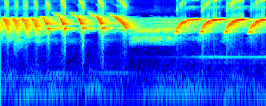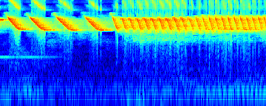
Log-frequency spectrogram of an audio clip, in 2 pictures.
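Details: Canary singing a powerful roll song: loud, continuous high trills made of fast repeated sweeping notes, with a sustained buzzing roll near the end and a faint low hum beneath.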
